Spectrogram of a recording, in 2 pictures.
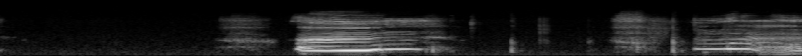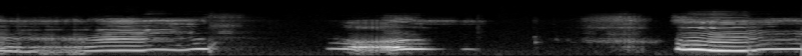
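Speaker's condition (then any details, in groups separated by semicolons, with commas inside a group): Cerebral palsy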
